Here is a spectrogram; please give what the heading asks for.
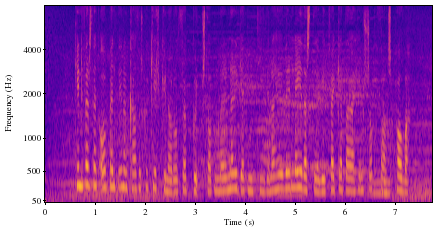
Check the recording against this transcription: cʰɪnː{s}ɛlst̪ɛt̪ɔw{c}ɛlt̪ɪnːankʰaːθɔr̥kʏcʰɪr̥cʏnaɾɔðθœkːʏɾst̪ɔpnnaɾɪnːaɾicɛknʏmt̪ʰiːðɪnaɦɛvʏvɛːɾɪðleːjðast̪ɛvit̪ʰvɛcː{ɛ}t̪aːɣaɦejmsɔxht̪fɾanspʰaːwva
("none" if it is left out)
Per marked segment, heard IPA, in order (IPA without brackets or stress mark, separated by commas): f, p, a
